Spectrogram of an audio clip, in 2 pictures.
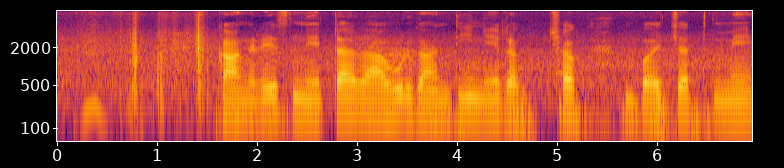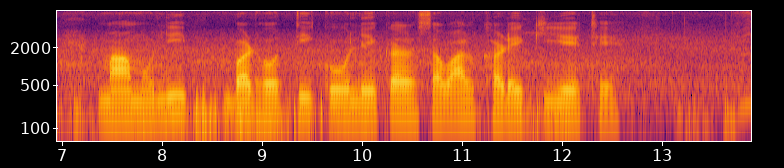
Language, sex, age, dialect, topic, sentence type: Hindi, male, 36-40, Kanauji Braj Bhasha, banking, statement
